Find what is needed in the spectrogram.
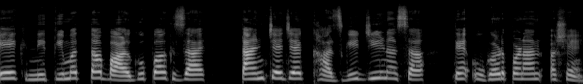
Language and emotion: Goan Konkani, neutral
